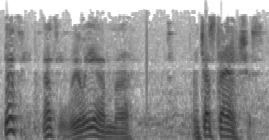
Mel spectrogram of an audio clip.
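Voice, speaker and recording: An actor playing a weary, haunted veteran astronaut commander with an American accent in a 1980s radio drama. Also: male voice, mid-range voice, animated, brisk, lightly acted. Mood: troubled, confiding. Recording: muffled old radio broadcast, music behind.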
